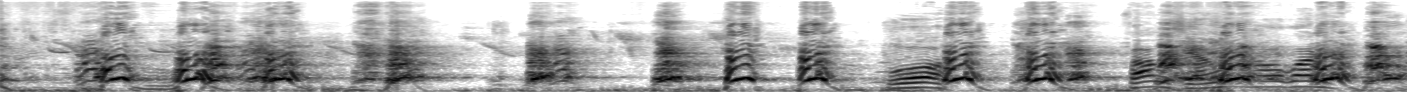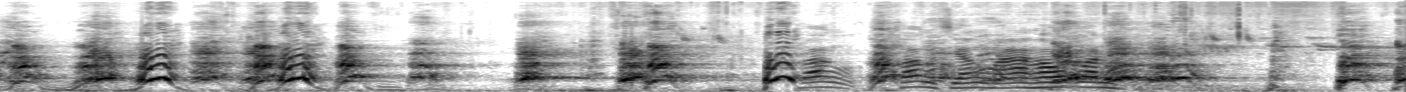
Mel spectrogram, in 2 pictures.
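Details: A very fierce dog barking hard in rapid, harsh bursts, some of them yelping and rising, several strung close together and others spaced out, with a person's voice faintly mixed in.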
